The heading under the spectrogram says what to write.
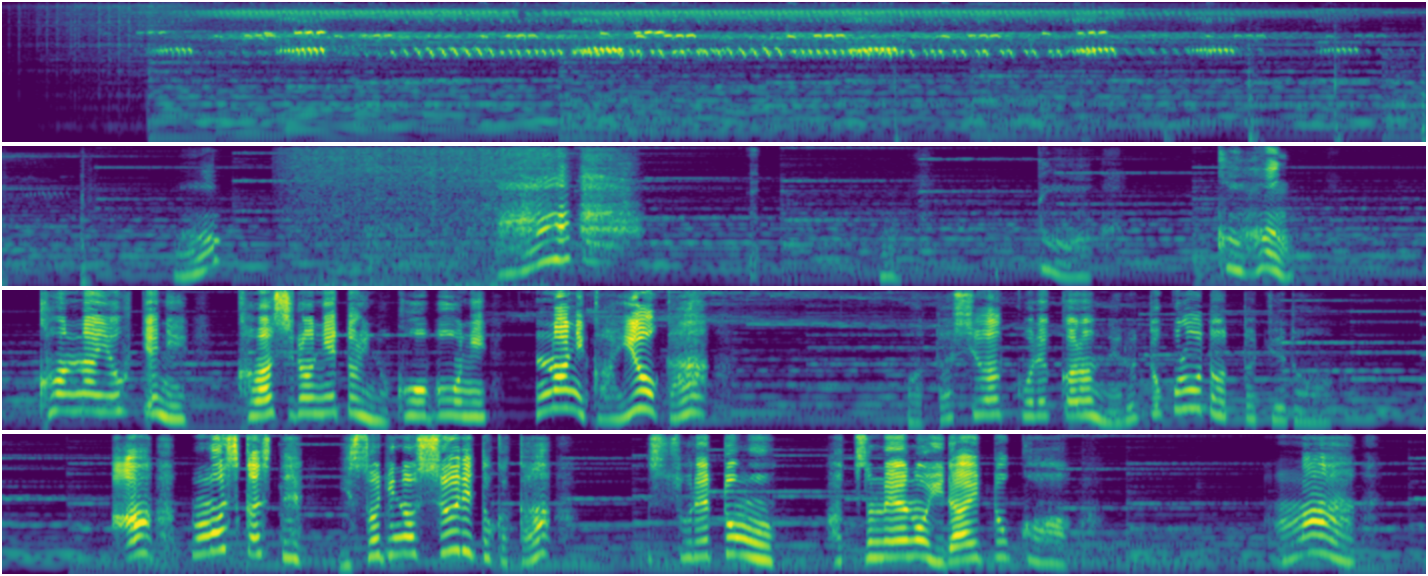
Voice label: DOKIDOKI添い寝ボイス

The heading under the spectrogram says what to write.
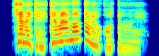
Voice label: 女の子台詞

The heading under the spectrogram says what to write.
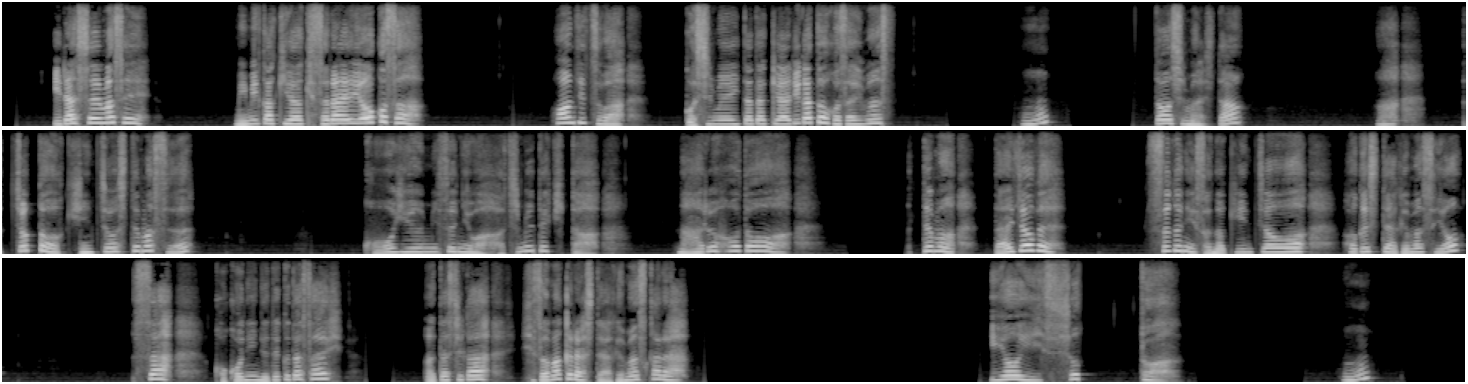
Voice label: ボイスのみ; 君とまた、ここで; Project E.L.C; 耳かき; 癒やし

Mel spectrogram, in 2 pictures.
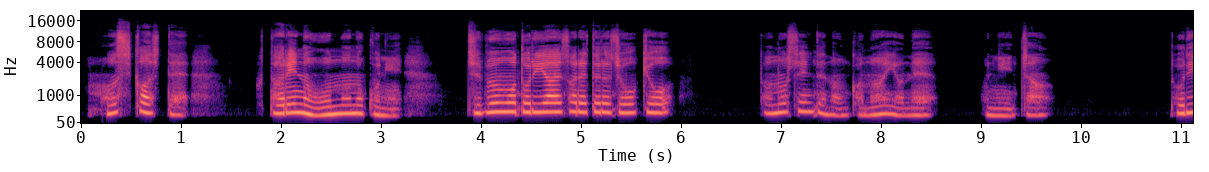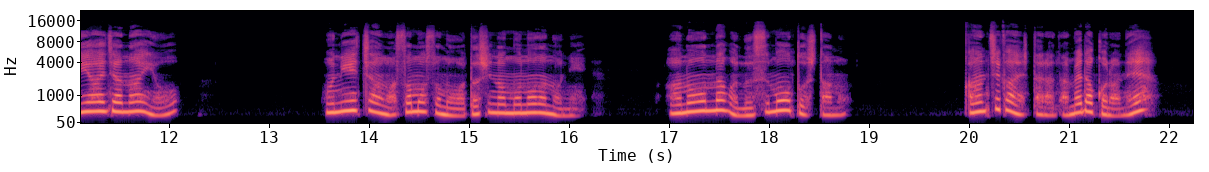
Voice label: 妹 台詞

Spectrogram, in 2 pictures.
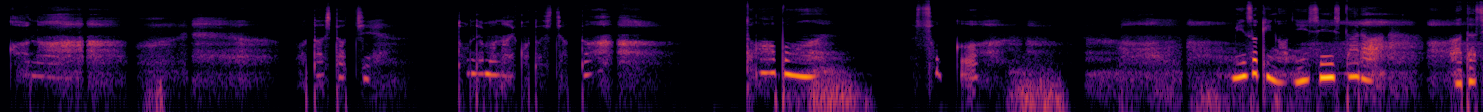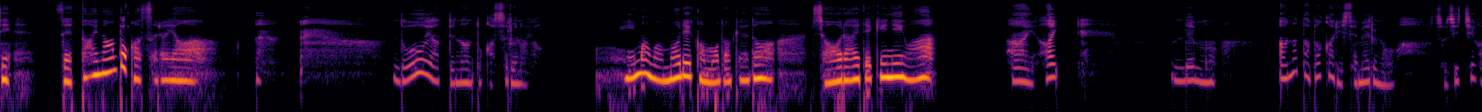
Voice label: ピロートーク; 大きなイチモツに愛をください。

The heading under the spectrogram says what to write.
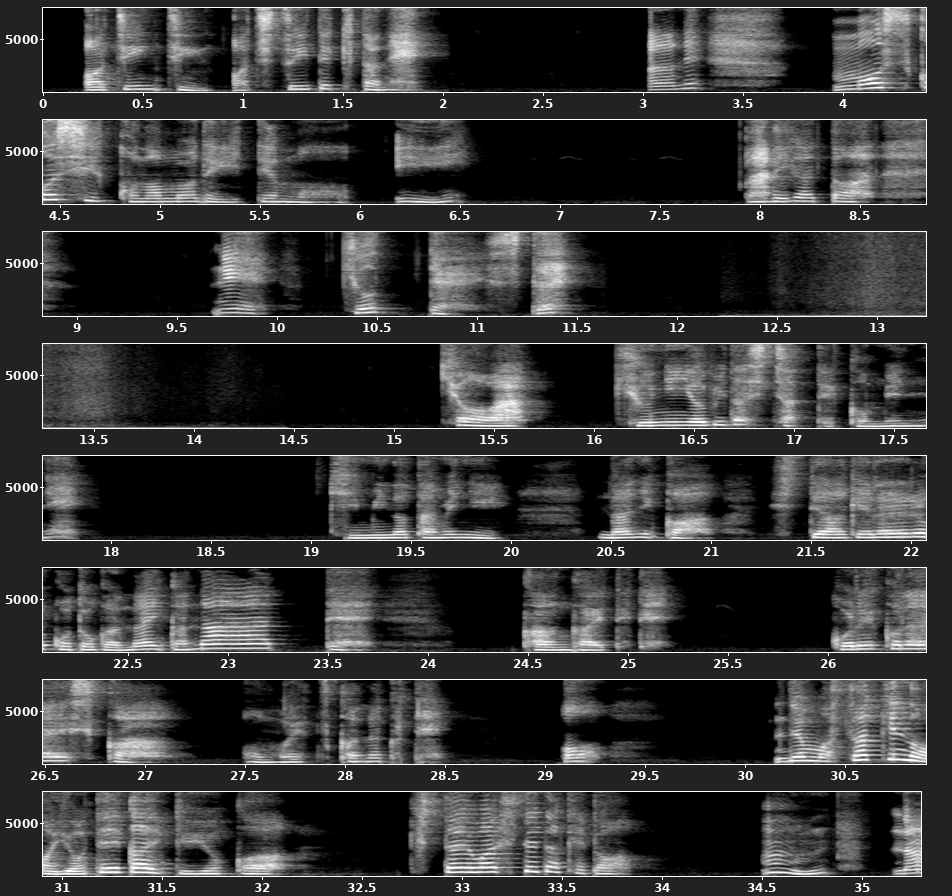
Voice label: ピロートーク, ASMR

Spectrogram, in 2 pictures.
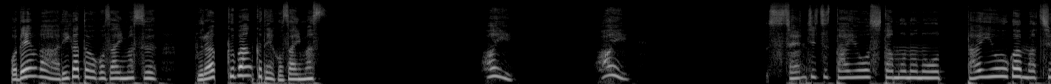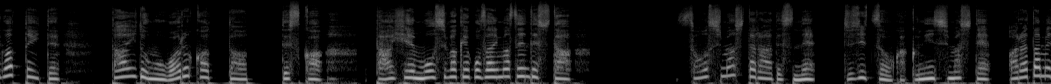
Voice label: オペレーターのお姉さん

